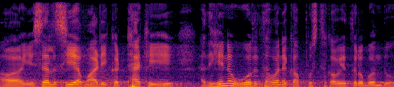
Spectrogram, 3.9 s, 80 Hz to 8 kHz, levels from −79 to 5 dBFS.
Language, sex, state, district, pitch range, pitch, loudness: Kannada, male, Karnataka, Chamarajanagar, 135-165 Hz, 145 Hz, -18 LUFS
